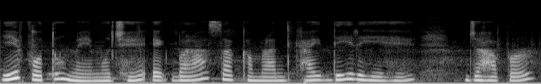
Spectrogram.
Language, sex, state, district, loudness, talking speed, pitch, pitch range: Hindi, female, Arunachal Pradesh, Papum Pare, -16 LUFS, 155 wpm, 195 Hz, 180-215 Hz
